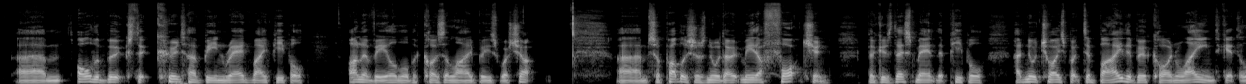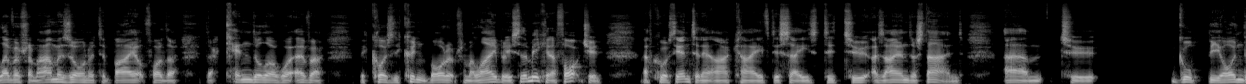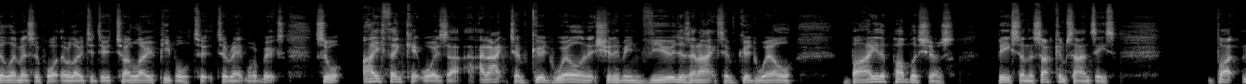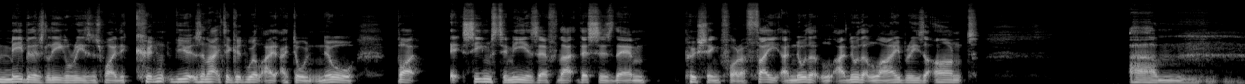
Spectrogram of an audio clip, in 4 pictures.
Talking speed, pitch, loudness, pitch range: 205 wpm, 100 Hz, -24 LUFS, 90-110 Hz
